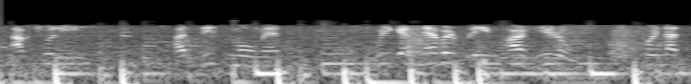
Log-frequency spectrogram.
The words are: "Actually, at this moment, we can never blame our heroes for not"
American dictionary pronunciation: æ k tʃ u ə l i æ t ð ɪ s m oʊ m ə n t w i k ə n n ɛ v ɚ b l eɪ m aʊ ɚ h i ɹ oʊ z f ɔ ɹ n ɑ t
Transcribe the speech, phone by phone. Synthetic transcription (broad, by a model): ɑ k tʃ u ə l i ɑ t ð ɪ s m oʊ m ə n t w i k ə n n ɛ v ɚ b l eɪ m aʊ ɚ h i ɹ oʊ f ɔ ɹ n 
